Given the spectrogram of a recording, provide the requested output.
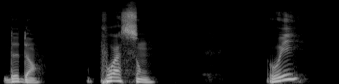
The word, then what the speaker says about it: poisson: deux dents poisson oui attention il n'ya pas le son à d'emploi son nom poisson poisson ça s'écrit comme ça poisson poisson il n'y a pas à illies awa à tence wahaha ce n'est pas le même son ouah ouah pour mais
